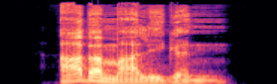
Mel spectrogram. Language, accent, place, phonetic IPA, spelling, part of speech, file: German, Germany, Berlin, [ˈaːbɐˌmaːlɪɡɐ], abermaliger, adjective, De-abermaliger.ogg
- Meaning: inflection of abermalig: 1. strong/mixed nominative masculine singular 2. strong genitive/dative feminine singular 3. strong genitive plural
